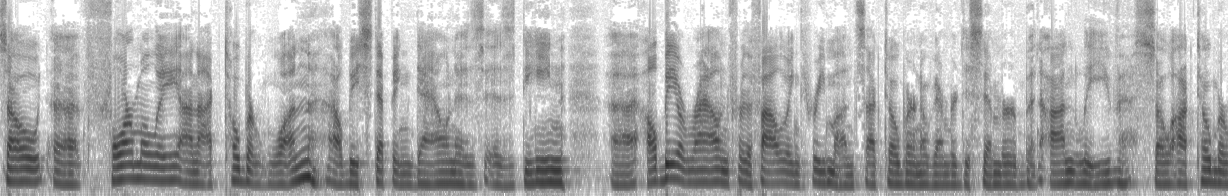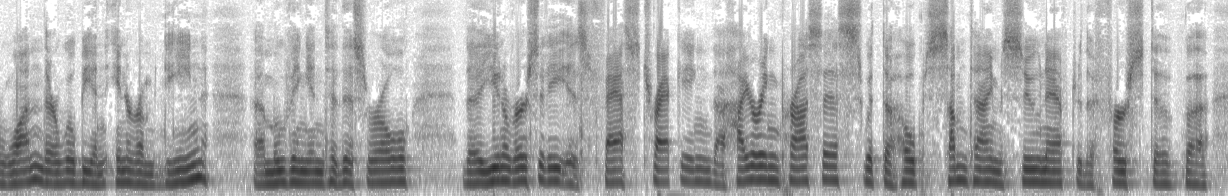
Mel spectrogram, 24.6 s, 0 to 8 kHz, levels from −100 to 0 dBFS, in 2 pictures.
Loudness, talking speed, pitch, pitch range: -29 LUFS, 145 wpm, 135 Hz, 125-150 Hz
